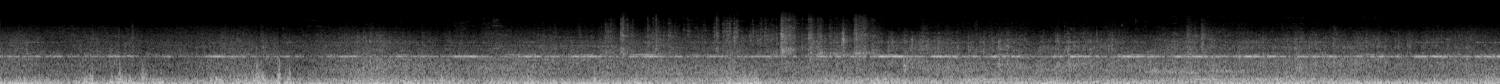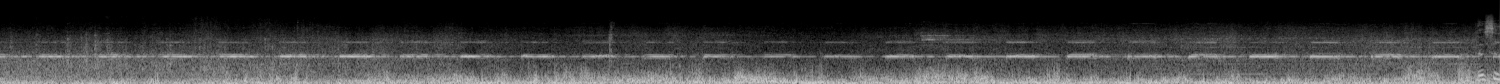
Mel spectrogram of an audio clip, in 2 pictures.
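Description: City street traffic noise with a steady high-pitched electronic beeping tone over it.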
